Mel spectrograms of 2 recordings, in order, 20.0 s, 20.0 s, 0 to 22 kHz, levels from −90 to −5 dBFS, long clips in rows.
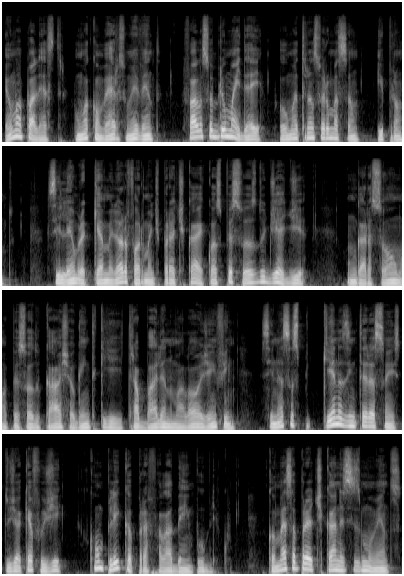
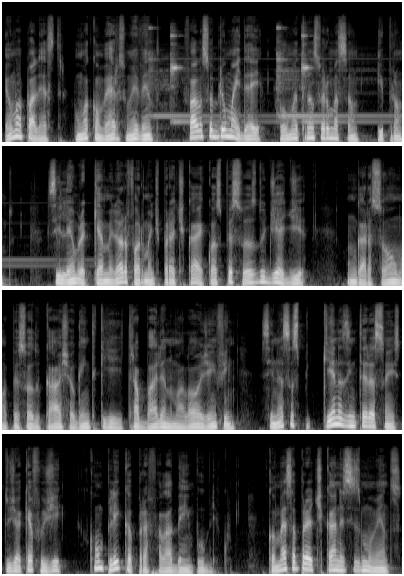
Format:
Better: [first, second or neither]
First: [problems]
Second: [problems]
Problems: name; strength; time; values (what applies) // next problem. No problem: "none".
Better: first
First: none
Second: doorbell; noticeable; from 2 to 4 s; peak 7 dB below the speech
